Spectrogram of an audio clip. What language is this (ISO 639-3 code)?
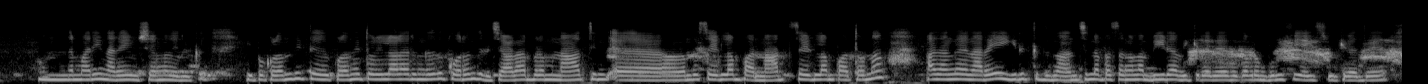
tam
